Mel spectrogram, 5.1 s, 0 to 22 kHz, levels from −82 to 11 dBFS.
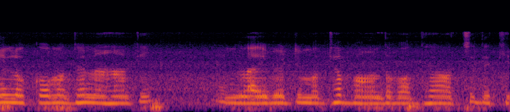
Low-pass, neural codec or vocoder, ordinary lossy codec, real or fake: none; none; none; real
